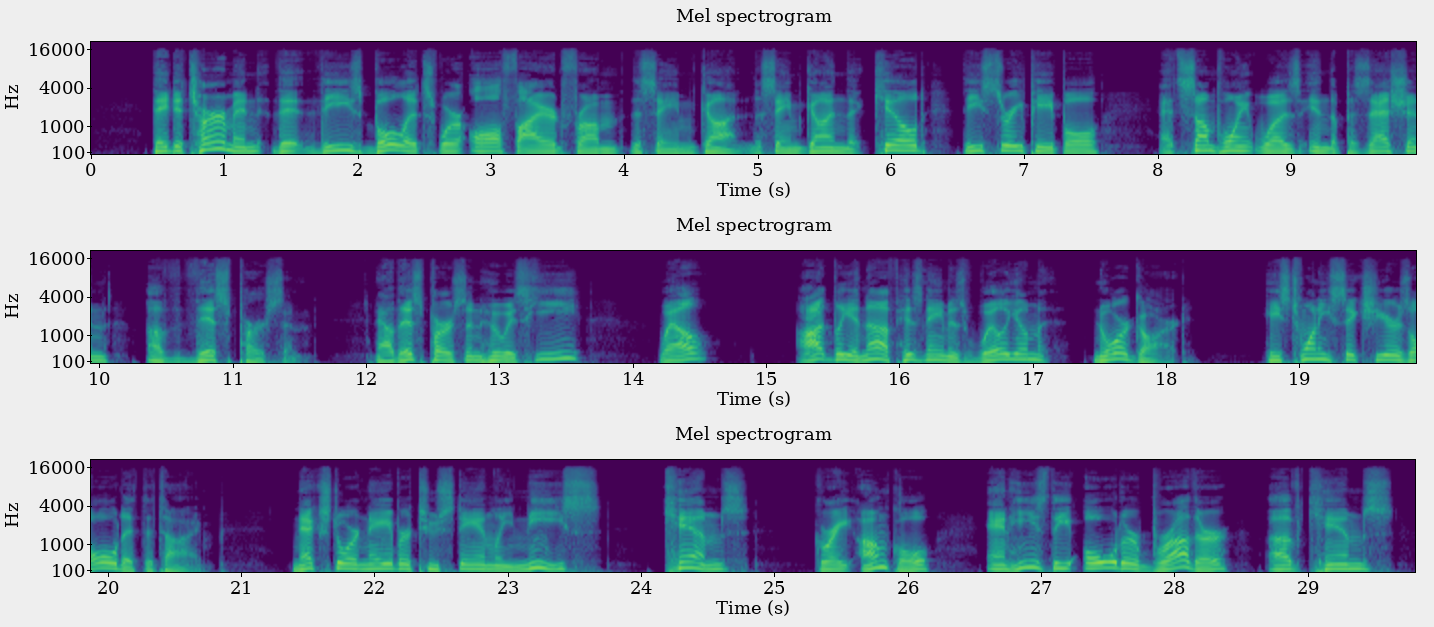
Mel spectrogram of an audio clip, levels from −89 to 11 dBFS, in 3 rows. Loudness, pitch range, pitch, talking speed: -17 LUFS, 125-165 Hz, 145 Hz, 135 wpm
